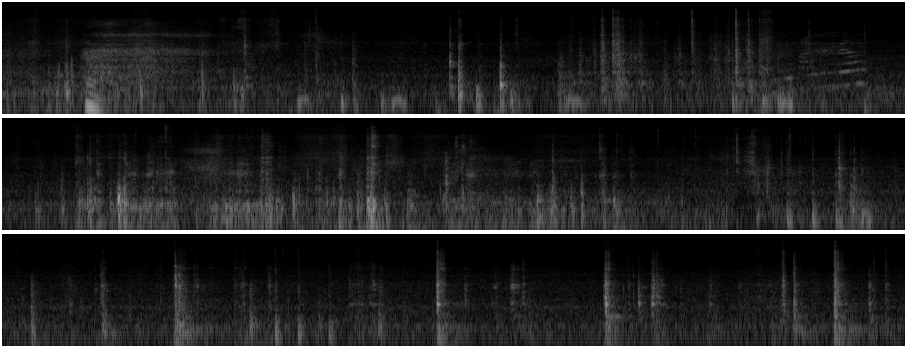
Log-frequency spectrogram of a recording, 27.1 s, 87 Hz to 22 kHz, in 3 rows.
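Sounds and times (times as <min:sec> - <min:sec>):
computer parts clicking and knocking: 0:04.4 - 0:07.6, 0:16.8 - 0:23.4, 0:24.0 - 0:27.0.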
